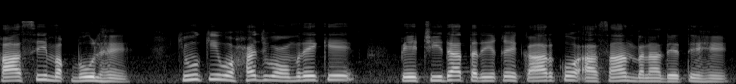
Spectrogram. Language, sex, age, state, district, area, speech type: Urdu, male, 18-30, Uttar Pradesh, Muzaffarnagar, urban, spontaneous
